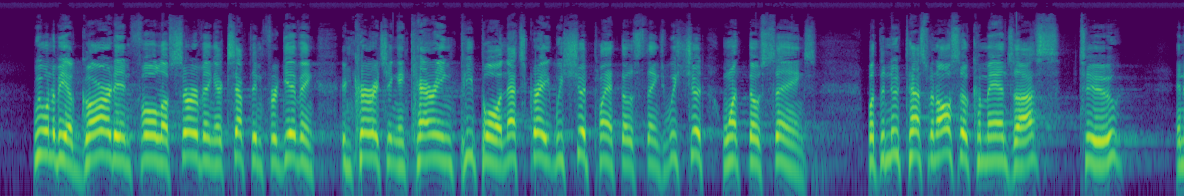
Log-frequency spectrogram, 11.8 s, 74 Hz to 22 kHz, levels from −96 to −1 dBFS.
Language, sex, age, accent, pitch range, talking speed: English, male, 40-59, American, 195-230 Hz, 185 wpm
